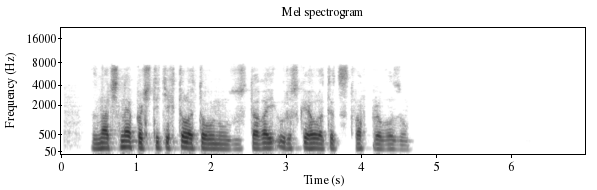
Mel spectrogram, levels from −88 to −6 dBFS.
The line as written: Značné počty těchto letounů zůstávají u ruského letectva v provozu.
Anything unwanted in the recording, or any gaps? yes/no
no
